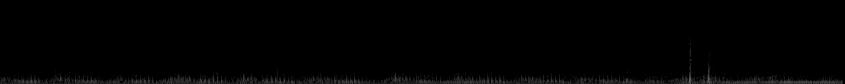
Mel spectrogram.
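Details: Cat in labour, giving birth, purring continuously at close range: a low, pulsing rumble that holds steady for the whole stretch, interrupted near the end by two short sharp clicks.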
